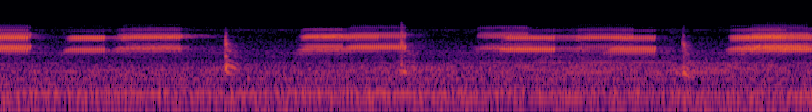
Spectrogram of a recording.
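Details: Recorded at night following a warm rainy summer day, tree frogs chirp in loud buzzy trilled bursts, several callers overlapping, separated by short quieter gaps with occasional sharp clicks.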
